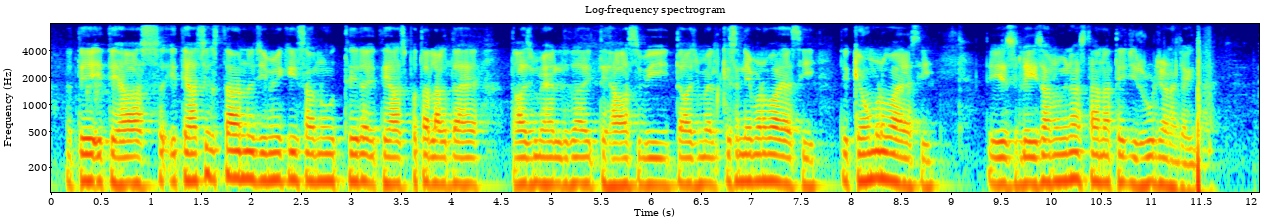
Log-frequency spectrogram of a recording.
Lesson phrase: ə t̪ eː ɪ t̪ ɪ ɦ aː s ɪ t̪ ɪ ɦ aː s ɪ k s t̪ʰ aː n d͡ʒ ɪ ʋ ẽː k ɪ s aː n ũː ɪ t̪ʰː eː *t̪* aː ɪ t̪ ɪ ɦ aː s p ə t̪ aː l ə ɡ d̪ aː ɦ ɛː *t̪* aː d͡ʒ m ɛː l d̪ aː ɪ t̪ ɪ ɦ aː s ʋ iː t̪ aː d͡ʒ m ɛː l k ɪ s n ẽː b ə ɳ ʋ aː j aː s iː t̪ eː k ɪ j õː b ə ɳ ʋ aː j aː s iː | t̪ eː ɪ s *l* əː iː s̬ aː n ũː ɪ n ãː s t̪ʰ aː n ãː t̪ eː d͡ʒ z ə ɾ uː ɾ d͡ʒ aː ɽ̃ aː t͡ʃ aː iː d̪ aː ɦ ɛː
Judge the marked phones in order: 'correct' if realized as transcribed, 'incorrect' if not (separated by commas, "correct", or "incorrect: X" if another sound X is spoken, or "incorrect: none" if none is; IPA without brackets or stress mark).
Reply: incorrect: d̪, correct, correct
